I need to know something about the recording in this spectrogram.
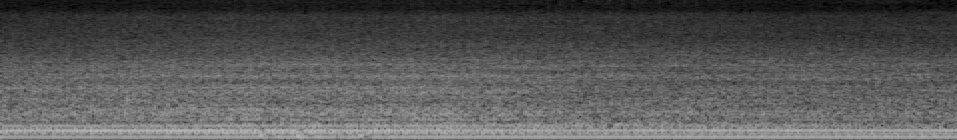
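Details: Willys Jeep engine after six weeks unrun, top covers off: nice quiet steady idle, much quieter than before, with faint remaining tappet ticking. Earlier noise was thought to be largely the timing chain.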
